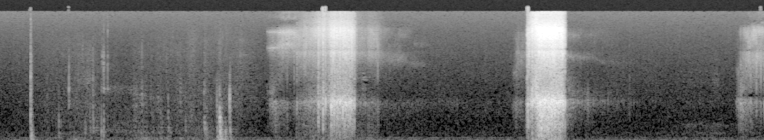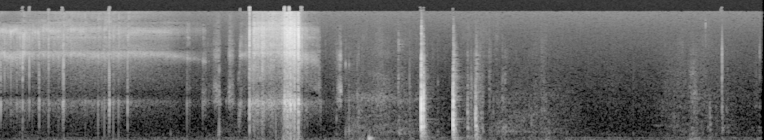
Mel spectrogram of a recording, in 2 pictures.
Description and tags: Aerosol can is nearly empty
a sound of an aerosol can that's nearly empty
aerosol, puff, push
